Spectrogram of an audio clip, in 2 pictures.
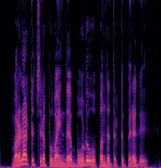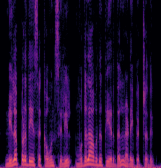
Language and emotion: Tamil, neutral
